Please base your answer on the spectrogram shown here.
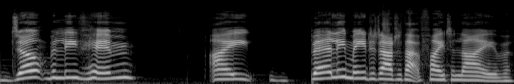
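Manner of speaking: loud called-out shout, carrying far. Player's character shouting out as the group enters the room, shouting. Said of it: "I'm going to shout out".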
